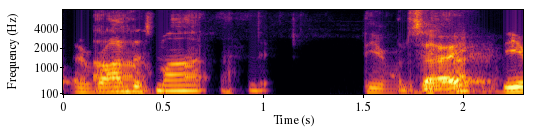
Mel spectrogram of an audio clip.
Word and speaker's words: arrondissement: Arrondissement? I'm sorry? The arrondissement.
